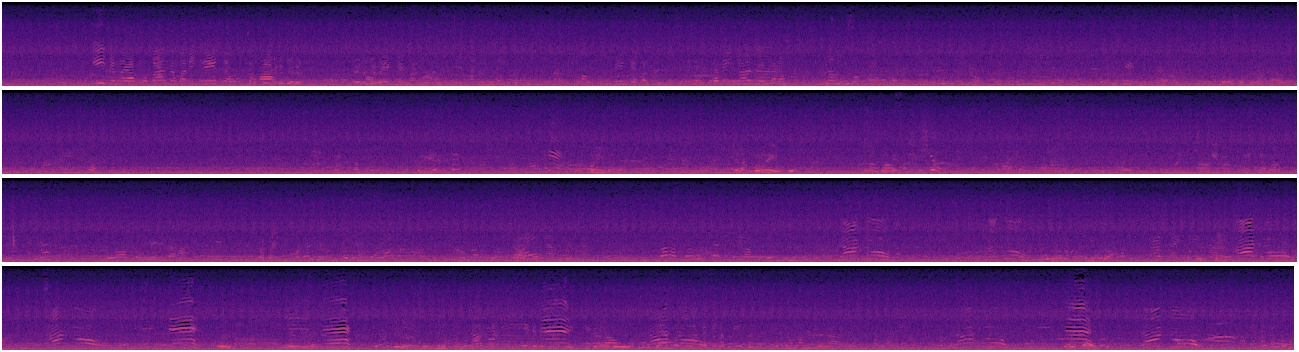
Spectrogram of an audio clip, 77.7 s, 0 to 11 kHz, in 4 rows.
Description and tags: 130717 Krka SwimmingHole R 4824
Surround recording of the waterfalls in Krka/Croatia. Close-range recording of a swimming hole at the bottom of the falls, teeming with bathers from all sorts of (mostly slavic) countries. It is high summer, crickets are chirping audibly. A small brook flowing to the falls from right to left can be heard directly in front.
Recorded with a Zoom H2.
This file contains the rear channels, recorded with a dispersion of 120°
close, water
